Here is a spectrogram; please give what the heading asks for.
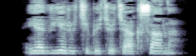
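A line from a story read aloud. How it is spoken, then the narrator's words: Quiet. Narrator (Russian): тихо сказал он ей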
